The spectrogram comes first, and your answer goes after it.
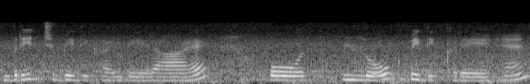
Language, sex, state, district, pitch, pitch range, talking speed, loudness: Hindi, female, Punjab, Pathankot, 195 Hz, 180-215 Hz, 135 wpm, -17 LUFS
